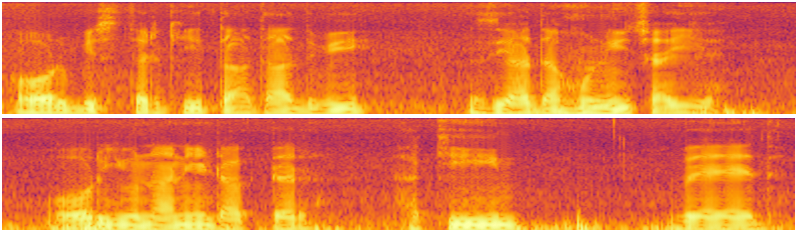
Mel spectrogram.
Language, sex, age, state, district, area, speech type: Urdu, male, 60+, Delhi, Central Delhi, urban, spontaneous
